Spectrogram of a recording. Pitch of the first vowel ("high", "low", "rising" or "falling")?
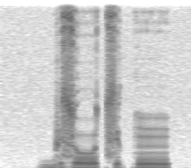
low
